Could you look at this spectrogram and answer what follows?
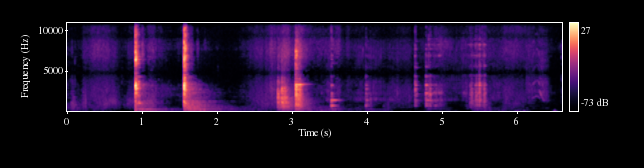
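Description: Two loud, sharp metal-on-metal knocks about a second in, each ringing briefly, followed by several smaller clanks and light clicks, from a long steel pipe and tools being worked on an excavator's hydraulic valve block.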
